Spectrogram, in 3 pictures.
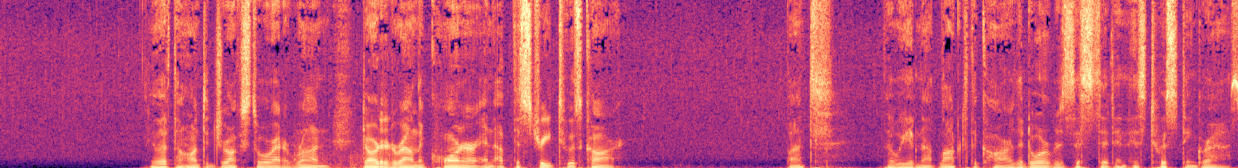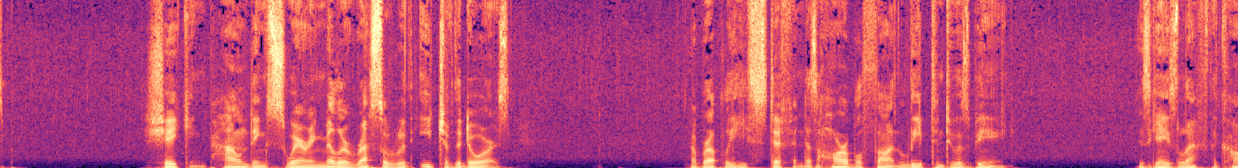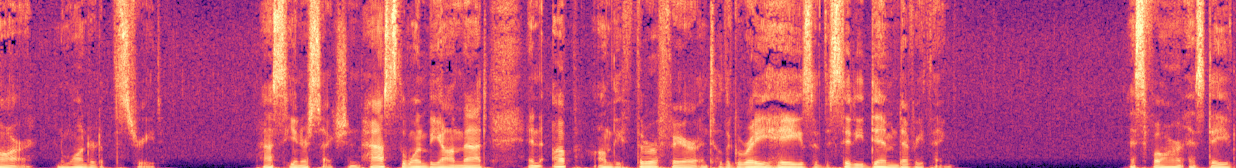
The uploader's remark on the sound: Rain & Thiunder Sounds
